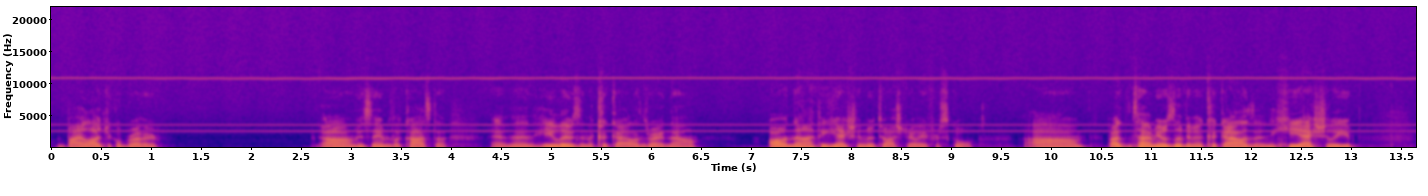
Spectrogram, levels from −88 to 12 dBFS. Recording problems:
high-pitched whine; noticeable; throughout; 11 kHz, 15 dB below the speech
hiss; faint; throughout; 25 dB below the speech

